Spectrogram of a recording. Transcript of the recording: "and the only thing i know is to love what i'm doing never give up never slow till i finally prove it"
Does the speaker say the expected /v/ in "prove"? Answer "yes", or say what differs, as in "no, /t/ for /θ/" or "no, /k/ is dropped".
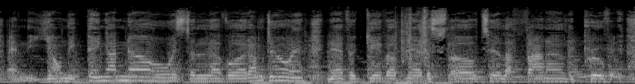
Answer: yes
